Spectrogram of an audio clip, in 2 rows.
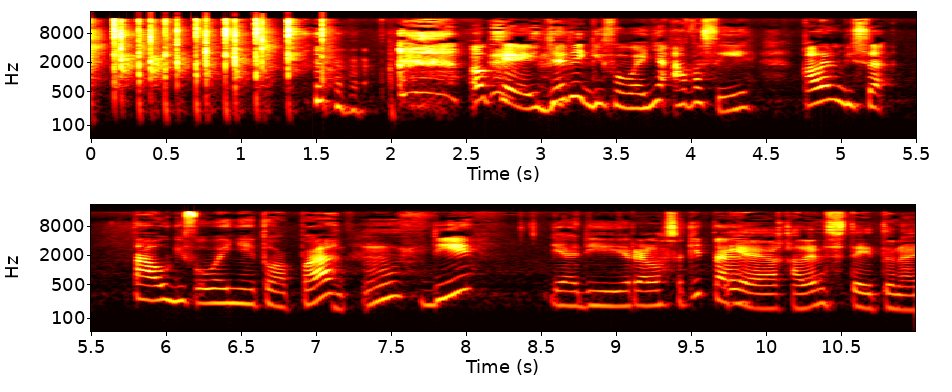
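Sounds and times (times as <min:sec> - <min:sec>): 
quick crisp hand clapping: 0:00.0 - 0:02.1
speech: 0:01.6 - 0:10.9.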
